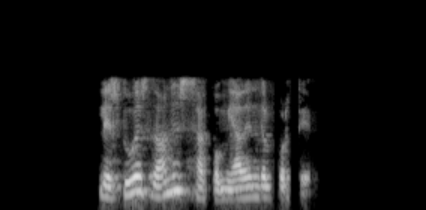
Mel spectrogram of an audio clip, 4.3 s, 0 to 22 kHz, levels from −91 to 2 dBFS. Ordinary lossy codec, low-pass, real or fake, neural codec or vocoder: AAC, 32 kbps; 5.4 kHz; real; none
